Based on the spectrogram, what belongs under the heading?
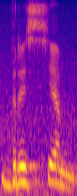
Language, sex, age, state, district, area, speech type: Malayalam, female, 45-60, Kerala, Malappuram, urban, read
